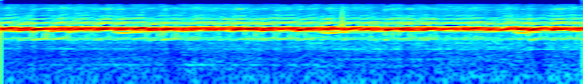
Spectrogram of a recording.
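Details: Spring peepers calling together at night from a frog pond early in the year, a continuous piercing wall of high peeps with faint upward-sliding notes and soft background frog calls.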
